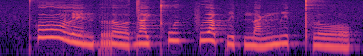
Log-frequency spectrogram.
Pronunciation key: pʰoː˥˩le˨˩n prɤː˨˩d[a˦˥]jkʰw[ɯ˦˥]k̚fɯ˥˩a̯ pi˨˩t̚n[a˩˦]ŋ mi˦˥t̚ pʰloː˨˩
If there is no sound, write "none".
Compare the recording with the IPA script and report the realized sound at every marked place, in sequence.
a˧, ɯ˥˩, a˩˦

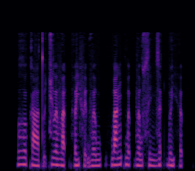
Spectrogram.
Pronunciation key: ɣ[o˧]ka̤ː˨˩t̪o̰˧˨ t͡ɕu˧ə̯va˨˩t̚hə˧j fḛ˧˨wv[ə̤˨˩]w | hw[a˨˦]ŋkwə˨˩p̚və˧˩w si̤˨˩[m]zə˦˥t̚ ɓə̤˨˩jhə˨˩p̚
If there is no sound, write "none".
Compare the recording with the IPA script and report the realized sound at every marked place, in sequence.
o˧, ə˧, a˨˦, ŋ

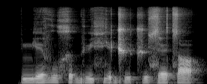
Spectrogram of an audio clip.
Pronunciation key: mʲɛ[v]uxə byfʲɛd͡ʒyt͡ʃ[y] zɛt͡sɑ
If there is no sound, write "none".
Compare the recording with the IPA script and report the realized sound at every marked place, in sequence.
v, y

